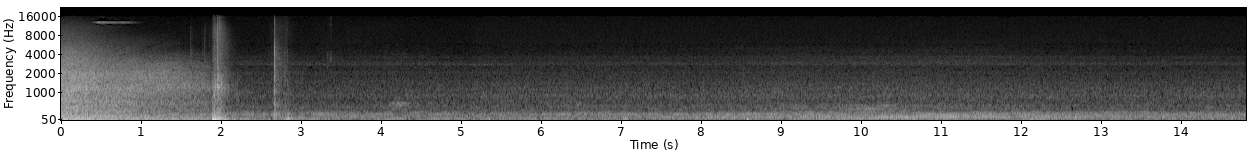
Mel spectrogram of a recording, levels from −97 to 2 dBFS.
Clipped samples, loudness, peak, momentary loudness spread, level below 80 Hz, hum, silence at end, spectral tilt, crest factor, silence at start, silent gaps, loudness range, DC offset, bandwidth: under 0.1%; -38 LUFS; -10 dBFS; 18 LU; -40 dBFS; none; 0 s; -5.5 dB/octave; 24 dB; 0 s; none; 13 LU; under 0.1%; 16 kHz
